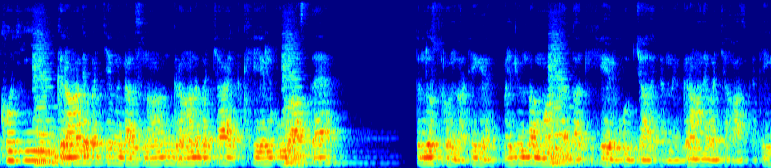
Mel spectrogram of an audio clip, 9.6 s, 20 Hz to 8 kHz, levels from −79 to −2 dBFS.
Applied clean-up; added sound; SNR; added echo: none; Bowed string instrument; 11 dB; reverberation time 0.7 s.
